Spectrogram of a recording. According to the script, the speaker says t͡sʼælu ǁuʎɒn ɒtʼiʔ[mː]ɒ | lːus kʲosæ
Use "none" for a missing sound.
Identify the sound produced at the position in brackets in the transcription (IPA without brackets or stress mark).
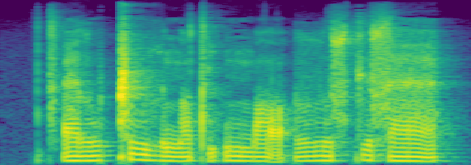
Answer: mː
